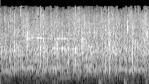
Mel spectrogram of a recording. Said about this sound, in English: And with all these entertainers right here, give it up a round of applause right here.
